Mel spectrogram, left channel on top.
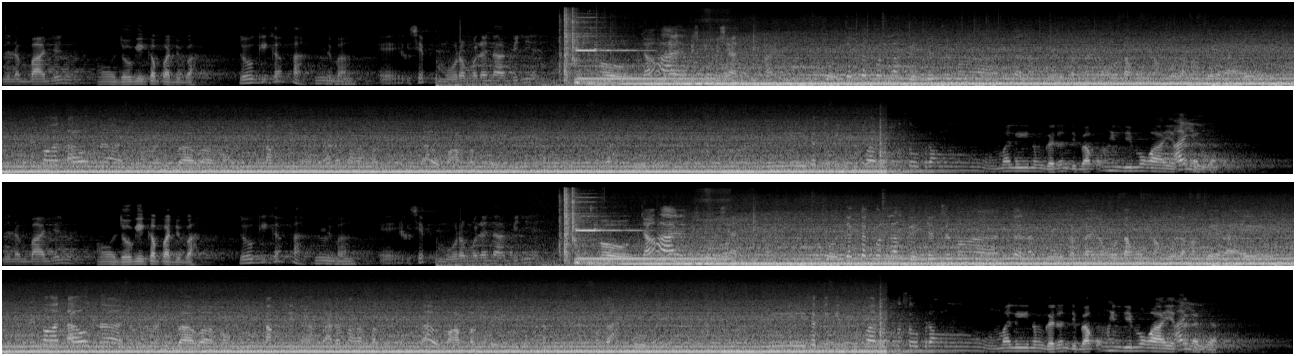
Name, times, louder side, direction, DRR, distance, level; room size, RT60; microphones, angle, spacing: voice 1, 0.0-0.8 2.4-5.5 6.6-8.0 19.4-20.5 24.6-25.1, left 2 dB, 20° left, 9 dB, 1.1 m, -36 dB
voice 2, 0.9-2.0 3.1-3.5 5.9-7.3 8.1-12.7 13.2-19.8 20.6-25.1, right 4 dB, 35° right, 13 dB, 0.5 m, -30 dB
Gull seagull, 4.3-13.7, left 2 dB, 35° left, 0.6 m, -33 dB
sound 1, 5.6-21.8, equal, 15° right, 1.2 m, -21 dB
18.5 x 18.5 x 8.1 m, 2.2 s
head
